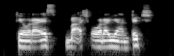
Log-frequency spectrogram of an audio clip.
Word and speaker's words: ba'ax oora yaan tech: Y para decir qué hora es, bash hora yantech, qué hora es, bash hora yantech.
